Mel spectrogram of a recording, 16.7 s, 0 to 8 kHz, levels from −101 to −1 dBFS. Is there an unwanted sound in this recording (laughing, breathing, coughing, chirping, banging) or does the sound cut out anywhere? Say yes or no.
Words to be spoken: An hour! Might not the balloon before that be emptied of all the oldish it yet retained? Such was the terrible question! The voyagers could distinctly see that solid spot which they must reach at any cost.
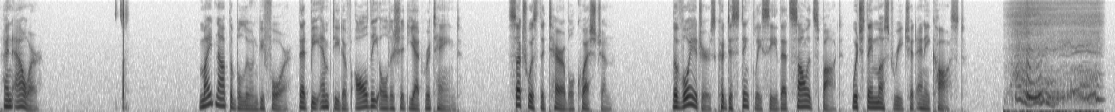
yes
